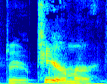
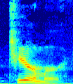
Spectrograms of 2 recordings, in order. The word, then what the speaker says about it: Tiymir: My name is Tiermer. – Say it again. – Tiermer. – Tiermer? – Tiermer. – How do you spell that, Tiermer? – T-I-Y-M-I-R.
